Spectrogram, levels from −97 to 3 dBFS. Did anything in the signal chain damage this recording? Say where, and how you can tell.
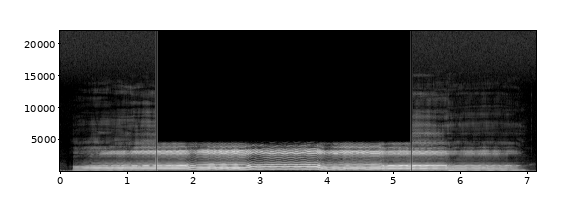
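Yes, at the input stage. From 1.43 to 5.28 s the music goes dull above 4.4 kHz, after a 20 ms gap, with faint new hiss. That's likely the input switched to a poorer device.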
